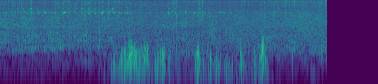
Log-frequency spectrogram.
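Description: A model train rumbles and clatters along its track.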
